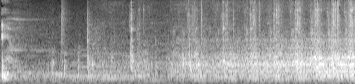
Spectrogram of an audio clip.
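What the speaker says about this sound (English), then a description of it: "I'm just sewing and not stopping when I put the next one in" A sewing machine chain pieces quilt pieces, running in a steady fast mechanical whir with rhythmic needle clatter, close and continuous, building slightly louder toward the end with no talking.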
